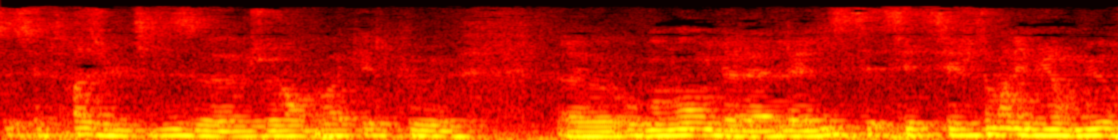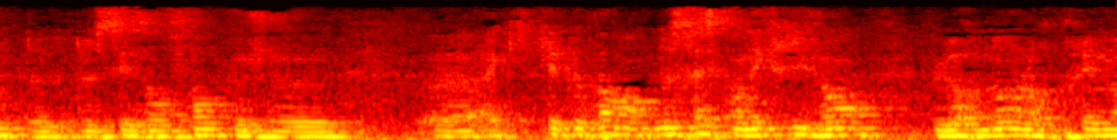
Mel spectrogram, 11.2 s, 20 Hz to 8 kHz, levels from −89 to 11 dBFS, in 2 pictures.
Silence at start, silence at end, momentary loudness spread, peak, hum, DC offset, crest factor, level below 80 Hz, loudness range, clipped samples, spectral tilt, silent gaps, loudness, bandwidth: 0 s; 0 s; 8 LU; -4 dBFS; none; under 0.1%; 12 dB; -34 dBFS; 3 LU; under 0.1%; -8.5 dB/octave; none; -19 LUFS; 7 kHz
